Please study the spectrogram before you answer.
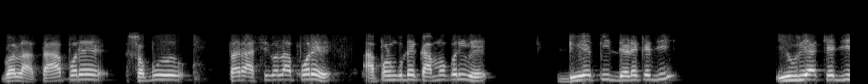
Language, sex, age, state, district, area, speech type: Odia, male, 60+, Odisha, Balasore, rural, conversation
